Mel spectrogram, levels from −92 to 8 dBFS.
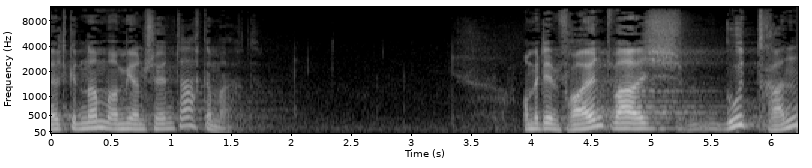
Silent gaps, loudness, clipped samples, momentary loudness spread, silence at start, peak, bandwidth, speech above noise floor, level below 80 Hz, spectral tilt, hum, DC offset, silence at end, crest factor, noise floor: none; -25 LUFS; under 0.1%; 17 LU; 0 s; -6 dBFS; 11.5 kHz; 42 dB; -68 dBFS; -5.5 dB/octave; none; under 0.1%; 0 s; 22 dB; -67 dBFS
